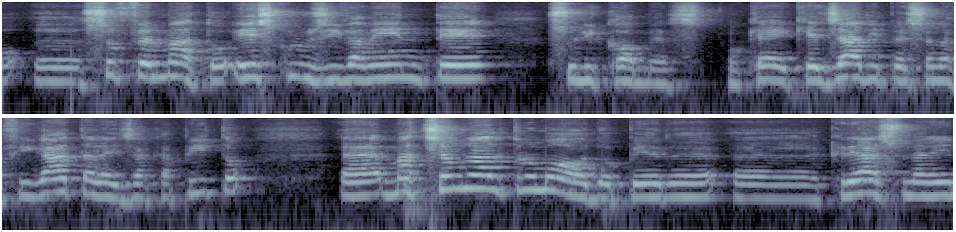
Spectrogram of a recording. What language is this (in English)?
Italian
